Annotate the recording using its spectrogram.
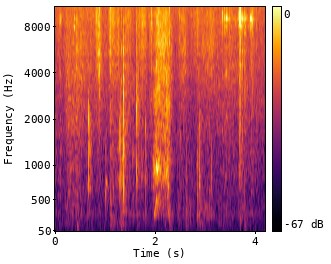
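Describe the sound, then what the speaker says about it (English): Zipper on a classical nylon guitar gig bag, a Chase CCG400C, pulled open in several short rasping strokes, close and fairly quiet, with faint handling noise and no talk. "And then another zip for extra strings,"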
